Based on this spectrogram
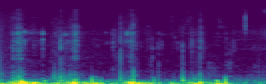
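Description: Crunchy bites and chewing of a pickle, many close, crisp crunches in an uneven rhythm, loud and alone with no voices.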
